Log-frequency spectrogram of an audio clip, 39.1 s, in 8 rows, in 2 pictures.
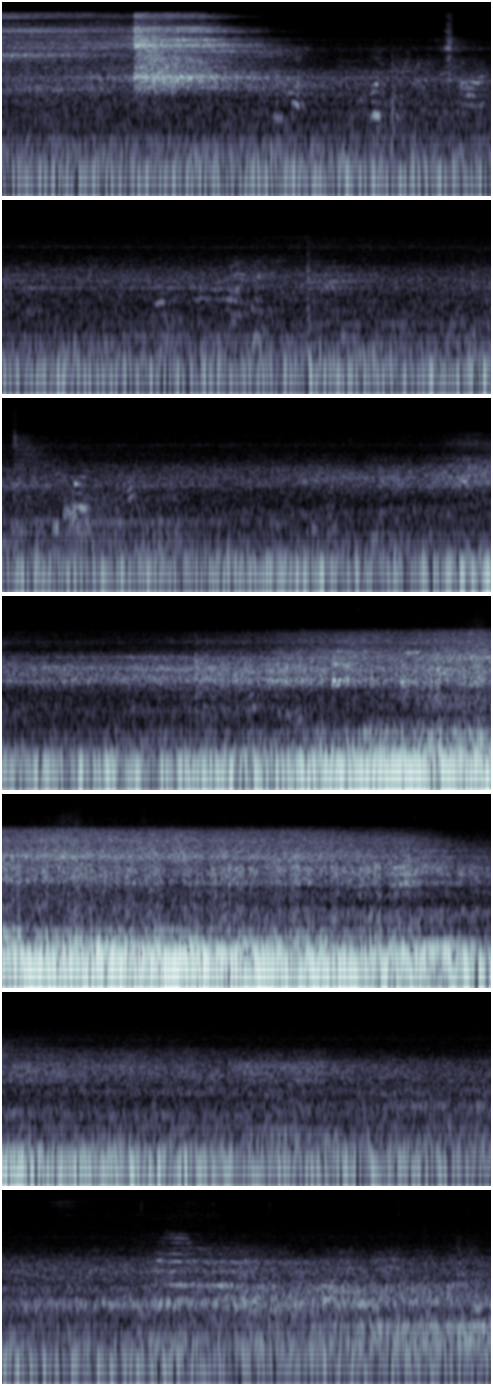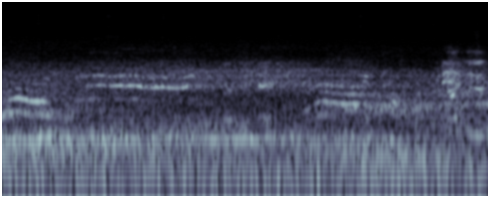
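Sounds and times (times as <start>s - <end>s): train steady low hum: 0.0s - 39.0s
loud rushing rumble: 14.0s - 39.0s.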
